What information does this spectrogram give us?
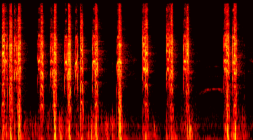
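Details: Baby green-cheeked conure parrots with clusters of rapid, harsh, high squeaks, thinning to spaced single and double notes, then a final closely spaced pair.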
